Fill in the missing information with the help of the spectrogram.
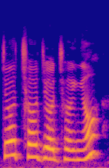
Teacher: तालव्य नाम से स्पष्ट है, तालु से बोले जाने के कारण जो वर्ण हैं वे हैं च छ ज झ ञ, इसीलिए इन्हें तालव्य नाम दिया गया।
